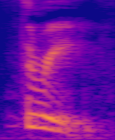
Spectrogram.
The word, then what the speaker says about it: three: Three.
